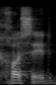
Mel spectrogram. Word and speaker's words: Chosid: Today's lecture is the Professor Bernard Chosid Memorial Fellowship, and actually it's Chosid, but because of the hidden German standard, it's pronounced Chosid now.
